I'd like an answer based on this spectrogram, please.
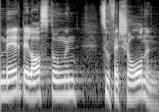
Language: Swiss German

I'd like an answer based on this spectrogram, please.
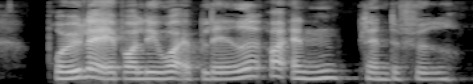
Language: Danish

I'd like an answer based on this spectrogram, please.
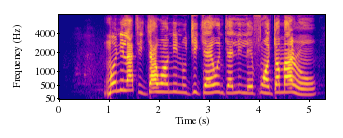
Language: Yoruba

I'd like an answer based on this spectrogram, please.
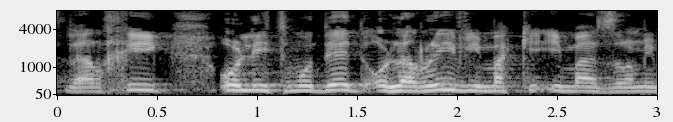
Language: Hebrew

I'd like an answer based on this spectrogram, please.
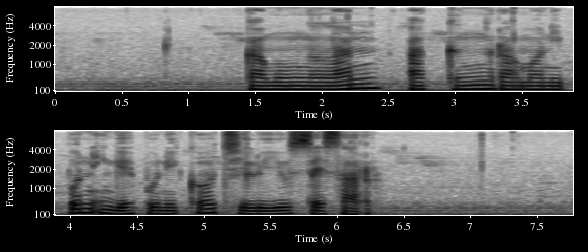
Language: Javanese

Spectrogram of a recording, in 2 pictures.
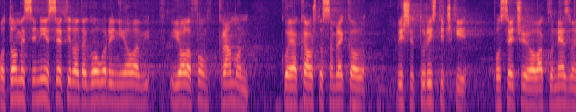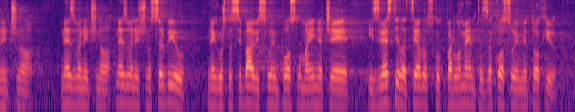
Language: Serbian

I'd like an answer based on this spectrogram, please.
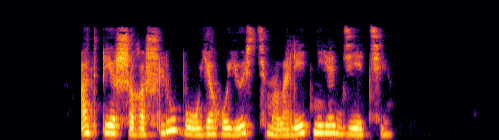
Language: Belarusian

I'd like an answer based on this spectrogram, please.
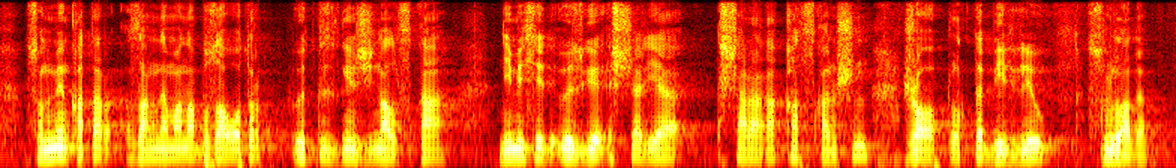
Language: Kazakh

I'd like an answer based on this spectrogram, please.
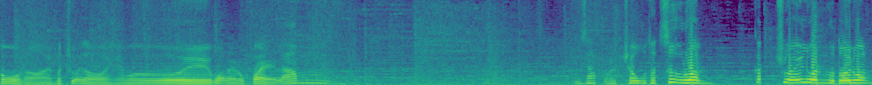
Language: Vietnamese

